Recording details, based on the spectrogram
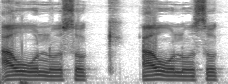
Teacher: huruf yang memiliki sifat Hamas Nah jadi ketika Kita mengucapkannya itu apabila dia sukun di huruf Kaf ini maka ada ee nafas atau udara yang mengalir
